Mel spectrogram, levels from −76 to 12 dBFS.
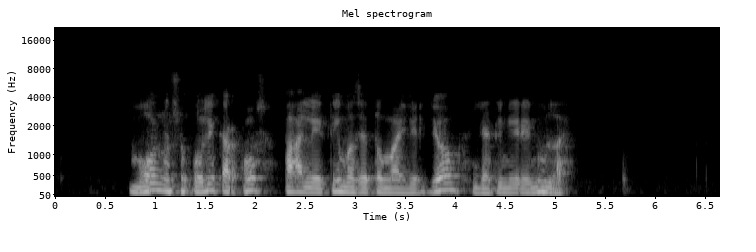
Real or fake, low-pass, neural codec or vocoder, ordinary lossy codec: fake; 7.2 kHz; codec, 32 kHz, 1.9 kbps, SNAC; Opus, 64 kbps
